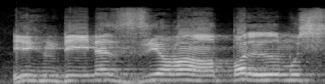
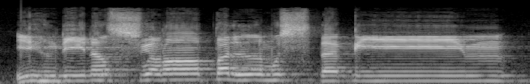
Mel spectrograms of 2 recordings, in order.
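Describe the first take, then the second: First: Sirat begins with a voiced z sound. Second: Sirat begins with an emphatic, heavy s sound. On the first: This follows a third transmitted reading tradition. "pakai zai bisanya" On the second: This follows one transmitted reading tradition. "Pakai sod"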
